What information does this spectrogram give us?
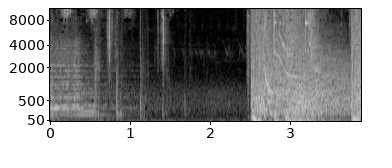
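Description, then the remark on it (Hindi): Bandits fire their guns continuously: a few sharp, scattered gunshots crack out over a fading tone, then a loud, dense barrage of continuous gunfire erupts and rattles on without pause until the end. “डाकू लगातार गोलियां चला रहे हैं।”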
